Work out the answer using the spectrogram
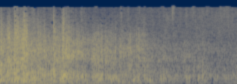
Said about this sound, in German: Ich fühle mich bei Gewitter ganz klein, weil Gewitter ist so groß und laut und Blitze sind so hell, dagegen sind wir ein Winzling.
